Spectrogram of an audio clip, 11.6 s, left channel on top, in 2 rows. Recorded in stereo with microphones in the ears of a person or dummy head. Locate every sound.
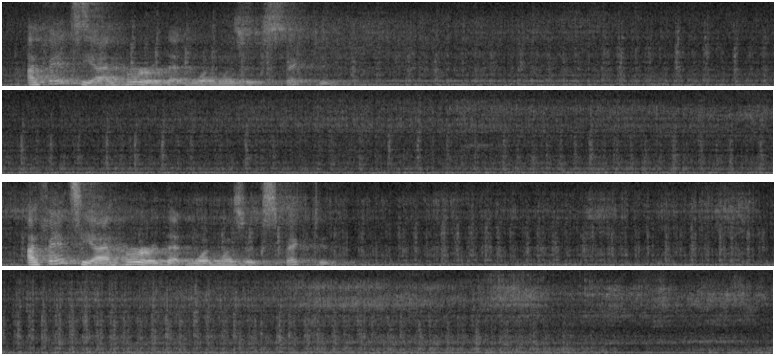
0.2 s a woman speaking: 30° right (ahead or behind), 1.3 m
